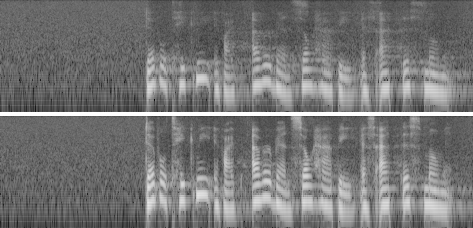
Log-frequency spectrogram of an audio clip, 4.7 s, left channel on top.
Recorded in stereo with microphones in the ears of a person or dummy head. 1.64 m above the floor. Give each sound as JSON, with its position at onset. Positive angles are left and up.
{"t": 1.4, "sound": "a woman speaking", "side_deg": -35, "distance_m": 0.7}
